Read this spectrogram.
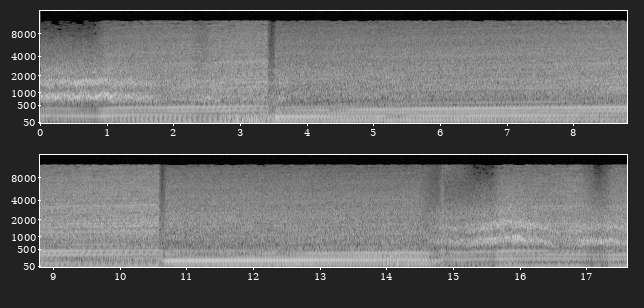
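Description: Tyres squeal as a car brakes into a corner.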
